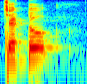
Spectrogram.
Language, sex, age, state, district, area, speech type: Telugu, male, 18-30, Telangana, Vikarabad, urban, read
